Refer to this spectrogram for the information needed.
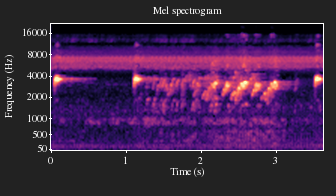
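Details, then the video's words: In West Lampung, Indonesia, wild sooty-headed bulbuls answer a decoy bird: a sharp whistled note repeats about once a second, and a burst of rapid warbling chatter follows, all over a continuous shrill insect drone. "BERISIK AJA || 9 Burung Liar Lawan 1 Pikat || Kutilang"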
